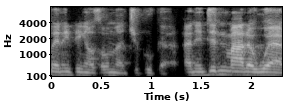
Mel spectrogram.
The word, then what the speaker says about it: Chukuka: Like, my name is Chukuka. It's only 3 syllables. If you can say Jennifer, you can say Chukuka.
